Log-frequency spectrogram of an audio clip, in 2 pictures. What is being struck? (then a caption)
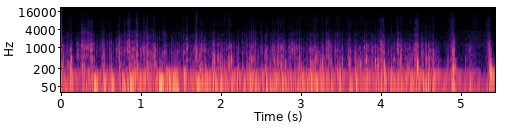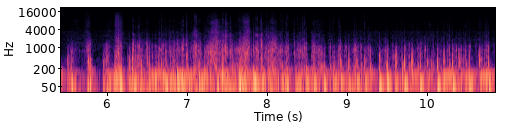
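Foam microphone windscreen. Fingertips of both hands quickly tap and scratch a large, soft, porous black foam windscreen on a studio microphone. The result is a dense stream of rapid, muffled thuds and scratchy rustles, almost all deep low-end rumble with no bright top. The rhythm briefly thins out around the middle before resuming just as busy.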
